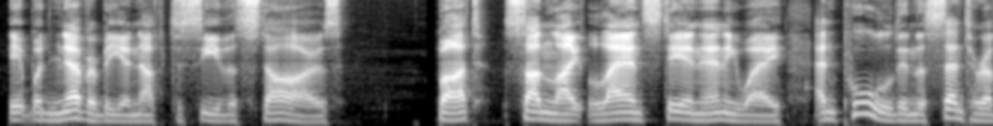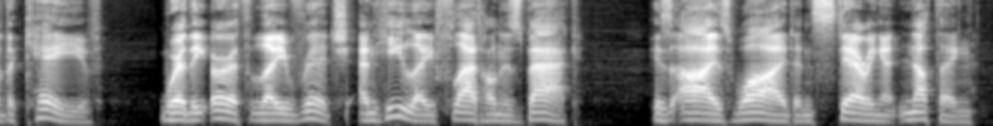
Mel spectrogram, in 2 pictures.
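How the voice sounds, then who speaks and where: A man's voice: mid-range voice, unhurried, sharp tone, clear, resonant tone, no room sound, clean studio sound. A man reading a scripted story aloud as a dramatic narrator.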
